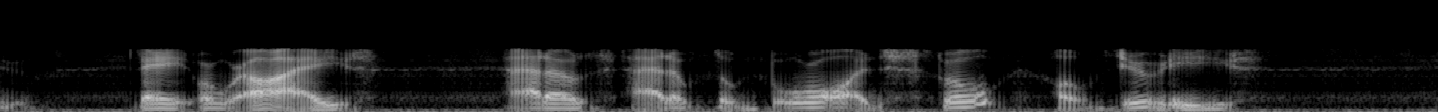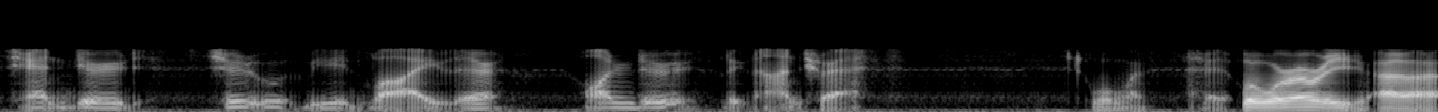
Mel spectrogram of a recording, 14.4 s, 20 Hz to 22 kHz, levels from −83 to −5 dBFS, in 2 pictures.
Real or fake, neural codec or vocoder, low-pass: fake; autoencoder, 22.05 kHz, a latent of 192 numbers a frame, VITS, trained on many speakers; 3.6 kHz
